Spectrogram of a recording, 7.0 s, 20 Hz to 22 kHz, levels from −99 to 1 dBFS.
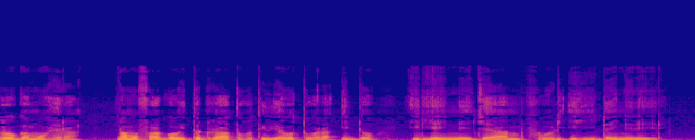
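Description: Throughout the speech, the treble above a crossover is not genuine, with gritty, lispy s sounds and nothing above 11.8 kHz. That points to heavy HE-AAC compression, likely at a very low bitrate near 16 kbps. Unlike a plain low-pass, it keeps a treble band, copied upward from lower frequencies.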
